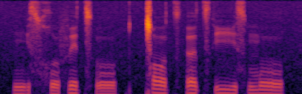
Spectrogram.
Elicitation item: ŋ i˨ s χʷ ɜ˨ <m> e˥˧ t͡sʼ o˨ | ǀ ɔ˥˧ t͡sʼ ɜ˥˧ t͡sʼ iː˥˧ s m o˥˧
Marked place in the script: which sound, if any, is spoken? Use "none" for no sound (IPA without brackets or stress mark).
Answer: f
